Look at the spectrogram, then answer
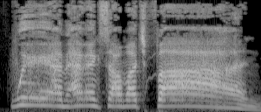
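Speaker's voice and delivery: very high, loud shrill scream with "fun" drawn out. Speaker retells a girl who had looked bored suddenly joining in: imitating her screaming. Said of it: "she started screaming".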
